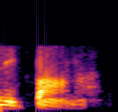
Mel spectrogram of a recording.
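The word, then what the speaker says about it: nibbāna: And that word in Sanskrit is nirvana, N-I-R-V-A-N-A. Pali pronunciation, nibbana.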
